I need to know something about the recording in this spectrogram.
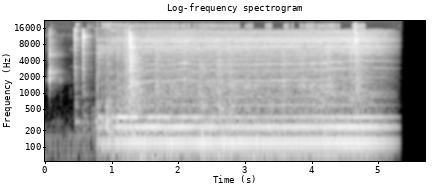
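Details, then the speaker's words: Garage door after quieting work including switching to a belt drive opener: a few clicks then smooth steady motor hum with low drone, running quietly compared with the loud door before. "And here's a brief tease at just how much better the door sounded after I was done."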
